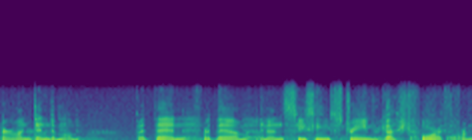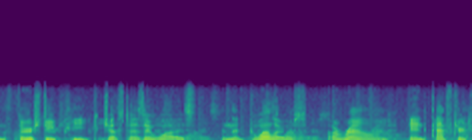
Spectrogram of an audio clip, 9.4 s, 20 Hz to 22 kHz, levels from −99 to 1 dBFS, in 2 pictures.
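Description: From start to finish the speech carries an echo with no canceller. Each phrase is followed, about a fifth of a second later, by a faint copy sitting around 18 dB below the original, thinner than the direct sound. That's the far end playing the call through a loudspeaker, its mic picking it back up, and nothing subtracting it before it returns. The whole thing rides over the call codec's usual coding texture, with the top end stopping at around 8 kHz.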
